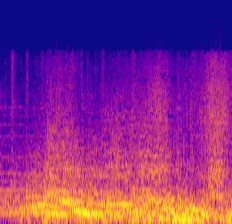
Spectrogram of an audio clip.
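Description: A car engine roars loudly and steadily as the car is driven hard, a thick, continuous, revving drone with no pauses and no talk.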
